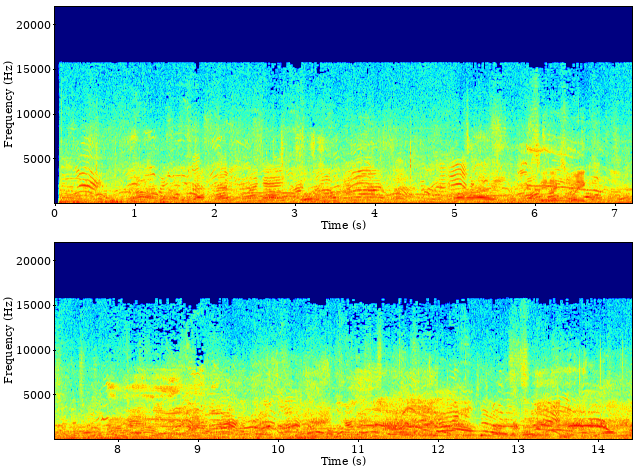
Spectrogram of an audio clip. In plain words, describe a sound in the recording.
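Young women shout and call out to each other across an open field outdoors.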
